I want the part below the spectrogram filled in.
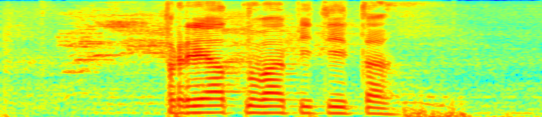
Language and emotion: Russian, positive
